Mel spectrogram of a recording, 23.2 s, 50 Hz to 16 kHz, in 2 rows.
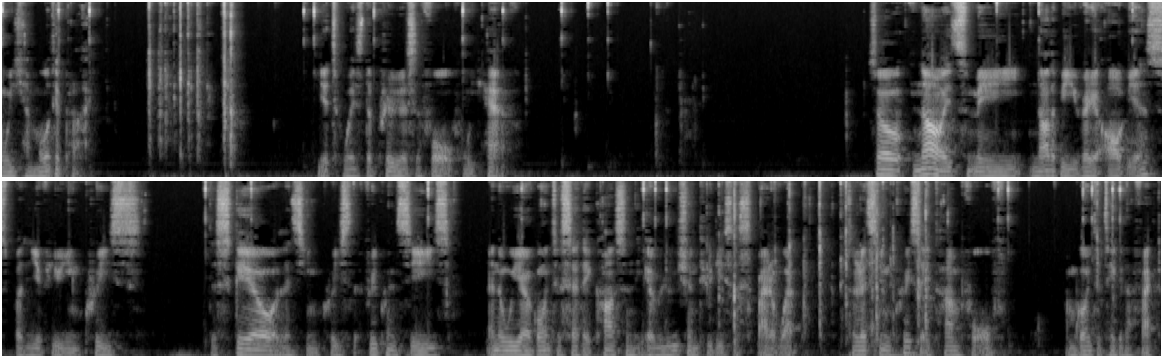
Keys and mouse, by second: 0.0 click, 0.7-3.1 drag, 3.8-4.7 drag, 5.1-5.7 drag, 6.0 middle click, 6.7 shift+space, 8.7 shift+space, 9.3 space, 10.0 middle click, 11.4-13.7 drag, 14.2-16.0 shift+drag, 16.9-18.1 drag, 18.2 click, 19.6 ctrl+a, 22.5 click.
